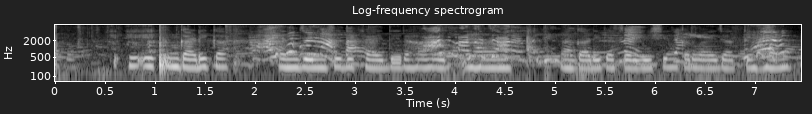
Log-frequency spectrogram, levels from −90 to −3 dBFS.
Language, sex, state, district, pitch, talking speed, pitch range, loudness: Hindi, female, Chhattisgarh, Sarguja, 210 Hz, 130 wpm, 200-225 Hz, -27 LUFS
